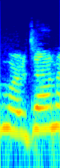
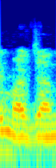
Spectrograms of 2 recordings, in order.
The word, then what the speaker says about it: Marjan: word is John uh June is sort of when you say it in a more intimate way but the the the actual word is John and if you look at my name the last syllable is actually John so it's built into my name yeah we can also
